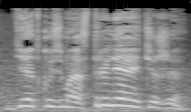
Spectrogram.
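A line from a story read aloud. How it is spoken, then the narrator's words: Confused shout. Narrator (Russian): крикнул Андрей, не понимая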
